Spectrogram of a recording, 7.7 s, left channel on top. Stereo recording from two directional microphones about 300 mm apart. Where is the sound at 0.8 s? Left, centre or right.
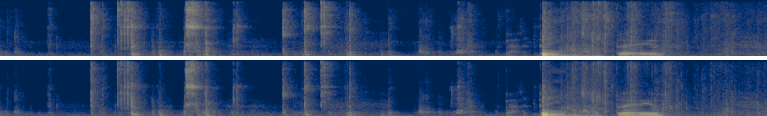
Centre.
